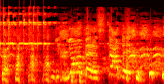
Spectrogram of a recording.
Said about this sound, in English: We got to ring the bell again on that one.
